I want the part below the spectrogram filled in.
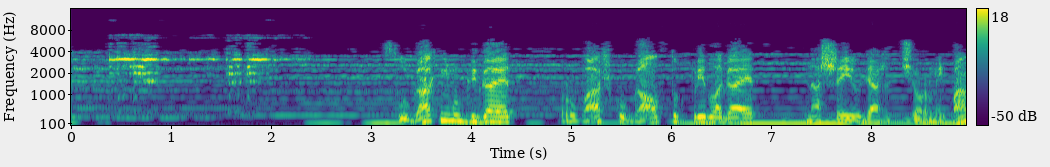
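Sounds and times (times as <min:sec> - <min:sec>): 
bell ringing: 0:00.0 - 0:02.7
speech: 0:03.2 - 0:08.9.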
